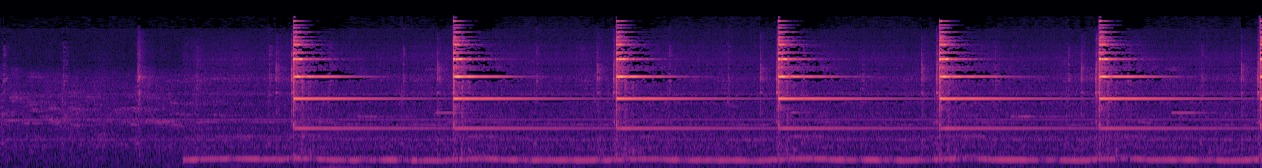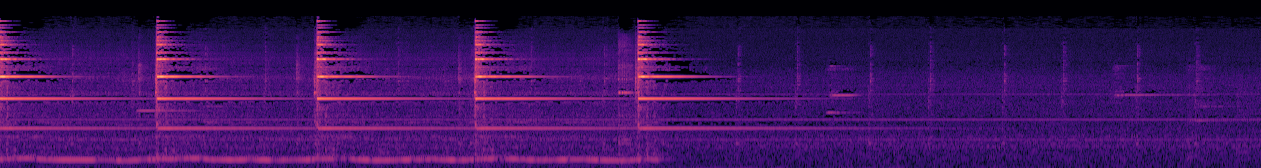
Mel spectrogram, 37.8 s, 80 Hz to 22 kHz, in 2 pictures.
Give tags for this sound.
ticking; pendulum; century; wall-clock; antique; clock; 18th

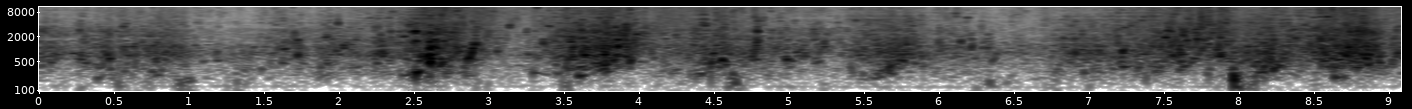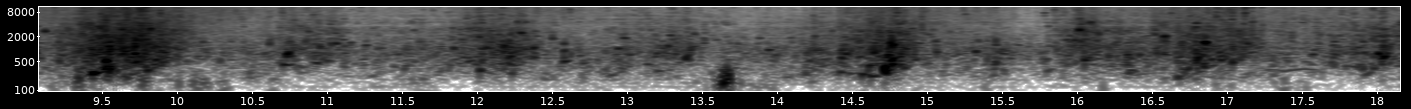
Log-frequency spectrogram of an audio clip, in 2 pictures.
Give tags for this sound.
noise; nature; ambient

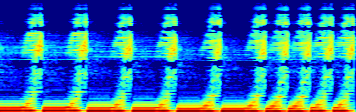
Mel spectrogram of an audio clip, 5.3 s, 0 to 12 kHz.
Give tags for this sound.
DnB; Loop; Vocal; Lead; Heavy; Dream; Fast; 179BPM; Rythem; dvizion; Vocals; DrumAndBass; Pad; Beat; Melodic; Drums; DrumNBass; Drum; Bass; Synth

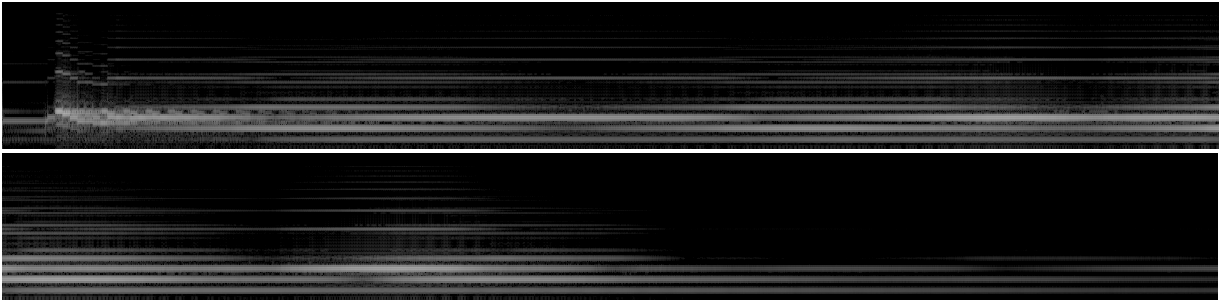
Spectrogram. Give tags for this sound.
ambience; atmosphere; electronic; music; processed; sci-fi; sine; synth

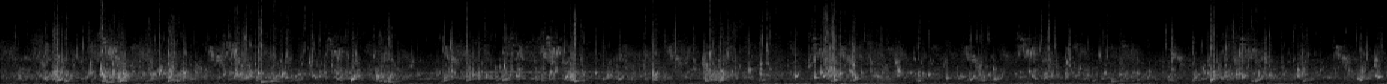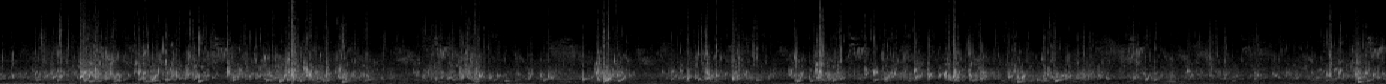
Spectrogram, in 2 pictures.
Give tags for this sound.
birds; swimming-pool; water

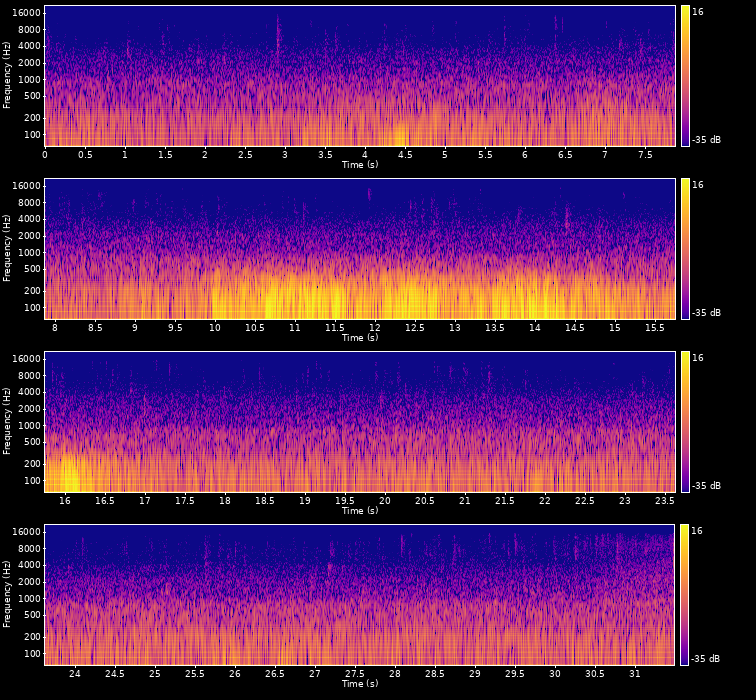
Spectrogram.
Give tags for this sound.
rain; thunder; wind

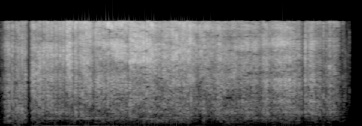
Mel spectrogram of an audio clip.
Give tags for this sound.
tearing-apart; tearing-paper; noise; tear; newspaper; magazine; stereo; breaking

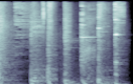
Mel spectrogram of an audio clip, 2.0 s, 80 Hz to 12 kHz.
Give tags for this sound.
rhythmic; 120BPM

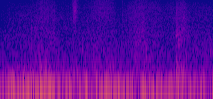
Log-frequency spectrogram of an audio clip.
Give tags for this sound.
cloth; moving; slide

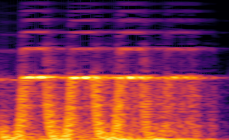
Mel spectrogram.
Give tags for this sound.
multisample; one-shot; synth

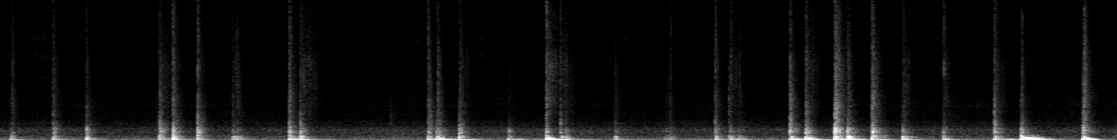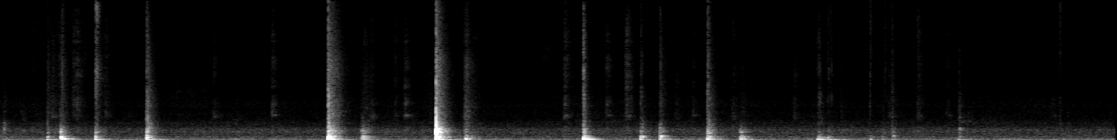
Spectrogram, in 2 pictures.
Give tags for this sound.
bat; swat; play; balloon

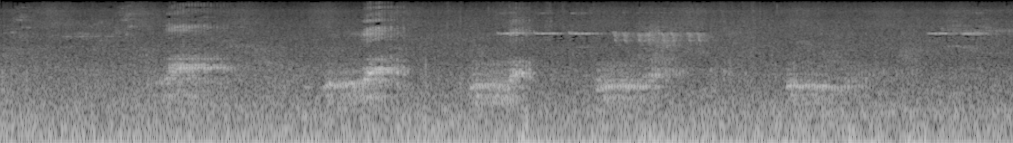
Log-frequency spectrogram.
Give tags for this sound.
aviary; bird; birds; exotic; field-recording; kookaburra; tropical; zoo

